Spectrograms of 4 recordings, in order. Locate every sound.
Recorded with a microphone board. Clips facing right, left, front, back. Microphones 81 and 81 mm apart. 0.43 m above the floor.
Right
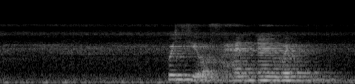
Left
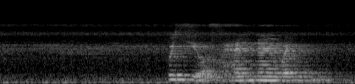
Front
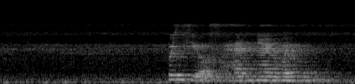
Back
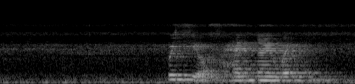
1.7 s a woman speaking: 140° right, 1.3 m; by 3.3 s 155° left, 2 m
